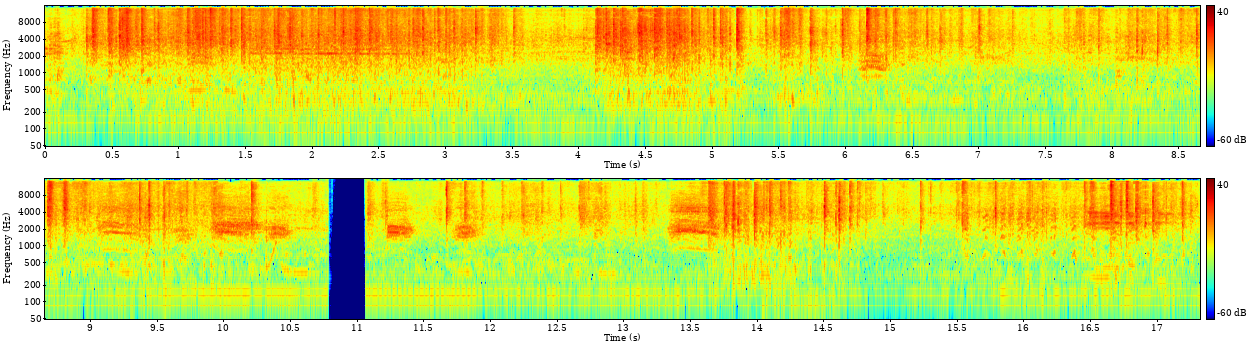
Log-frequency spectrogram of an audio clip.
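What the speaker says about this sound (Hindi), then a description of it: "ये मेरे सलारे टैडी कबूतर हैं।" Salara teddy pigeons coo steadily at close range, with several birds' soft, repeated calls overlapping against a busy background of ambient noise, broken by one brief dropout.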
